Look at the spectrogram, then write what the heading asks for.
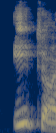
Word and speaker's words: Eutaw: The Eutaw, it's spelled E-U-T-A-W massacre.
